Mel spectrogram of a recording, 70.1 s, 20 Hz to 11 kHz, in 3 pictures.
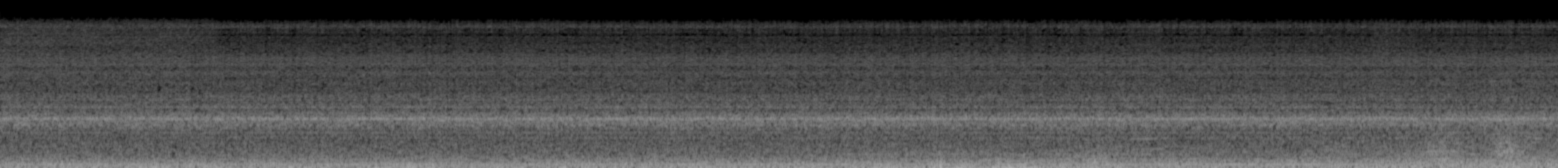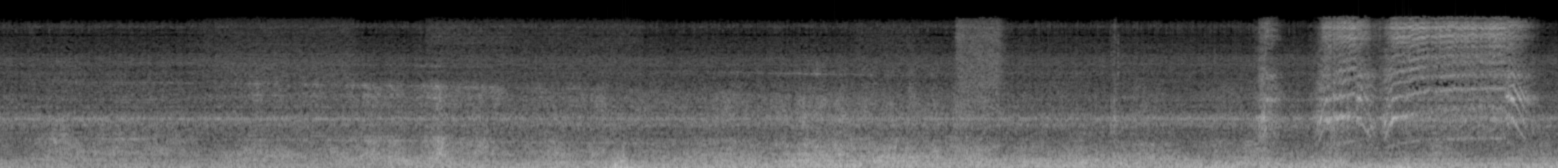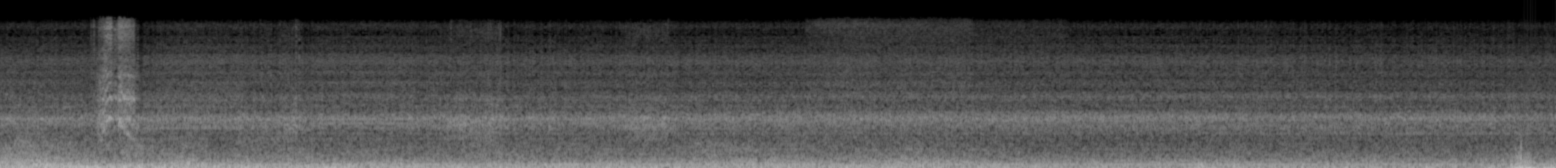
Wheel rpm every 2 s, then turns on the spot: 0, 0, 0, 0, 0, 0, 0, 0, 0, 0, 0, 0, 0, 0, 0, 0, 0, 0, 0, 0, 0, 50, 140, 20, 10, 0, 10, 0, 10, 0, 0, 0, 0, 0, 0.
48-50 52-54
